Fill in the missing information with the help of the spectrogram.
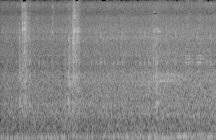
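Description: Steady low rumble of background noise, with two faint clicks about half a second and a second and a half in as a handheld digital multimeter and its probe leads are handled on the bench.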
